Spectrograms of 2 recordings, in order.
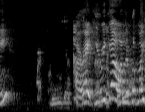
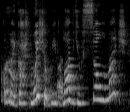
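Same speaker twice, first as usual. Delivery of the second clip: ordinary delivery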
